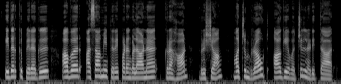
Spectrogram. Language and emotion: Tamil, neutral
